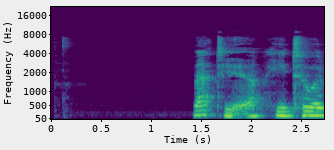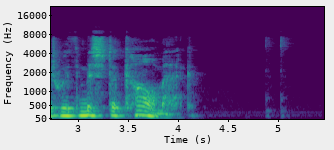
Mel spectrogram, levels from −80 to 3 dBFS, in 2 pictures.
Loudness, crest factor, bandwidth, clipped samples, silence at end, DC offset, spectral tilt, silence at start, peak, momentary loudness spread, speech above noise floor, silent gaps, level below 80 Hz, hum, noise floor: -17 LUFS; 16 dB; 7.8 kHz; under 0.1%; 1.35 s; under 0.1%; -6.5 dB/octave; 1.45 s; -2 dBFS; 8 LU; 54 dB; none; -54 dBFS; none; -70 dBFS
